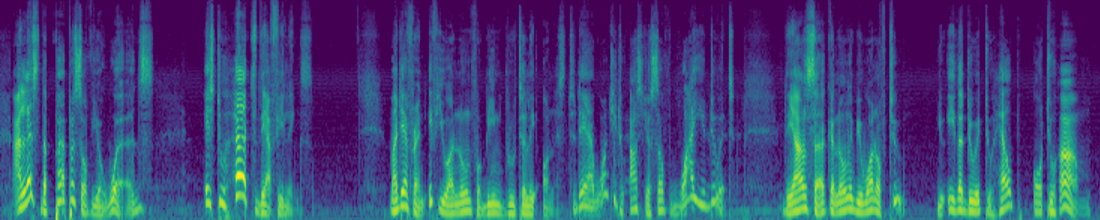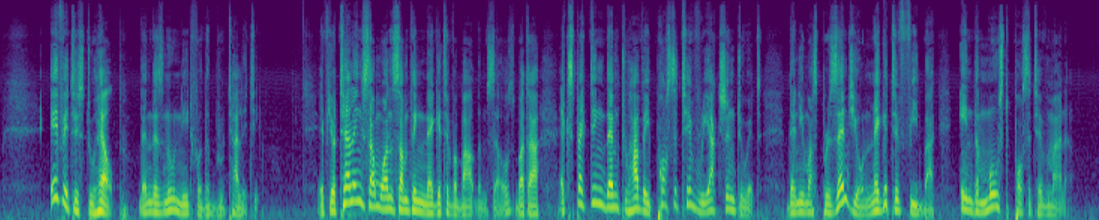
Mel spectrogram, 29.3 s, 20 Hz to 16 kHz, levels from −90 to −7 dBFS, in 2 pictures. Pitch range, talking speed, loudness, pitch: 105-145 Hz, 190 wpm, -23 LUFS, 120 Hz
